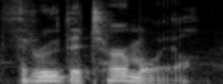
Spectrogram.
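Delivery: plain reading voice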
